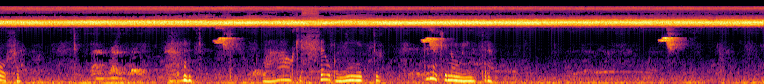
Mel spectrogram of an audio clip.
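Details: Crickets calling loudly at a colorful sunset after several days of heavy rain: a dense, steady high-pitched trill runs unbroken through the whole recording, while people talk with rising, sing-song voices and brief higher chirps sound now and then.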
